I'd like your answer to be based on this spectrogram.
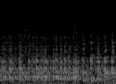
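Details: Needle electromyography of the right deltoid muscle of a patient's shoulder: dense, continuous crackling static as the muscle contracts, filling with motor unit potential firing.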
